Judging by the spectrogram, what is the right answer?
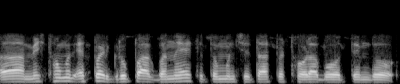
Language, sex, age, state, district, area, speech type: Kashmiri, male, 18-30, Jammu and Kashmir, Bandipora, rural, conversation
